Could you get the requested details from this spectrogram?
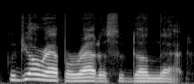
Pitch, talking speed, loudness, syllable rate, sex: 165 Hz, 185 wpm, -15 LUFS, 5.1 syllables/s, male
